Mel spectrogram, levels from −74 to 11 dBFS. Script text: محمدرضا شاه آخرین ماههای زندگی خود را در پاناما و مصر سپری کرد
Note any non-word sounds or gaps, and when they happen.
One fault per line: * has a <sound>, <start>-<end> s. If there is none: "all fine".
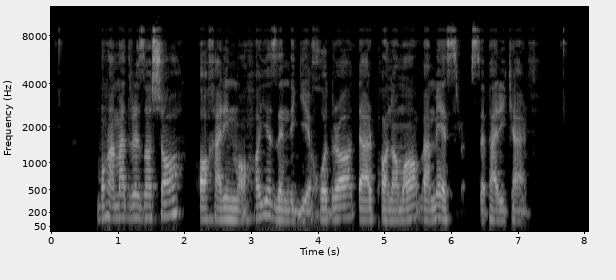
all fine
